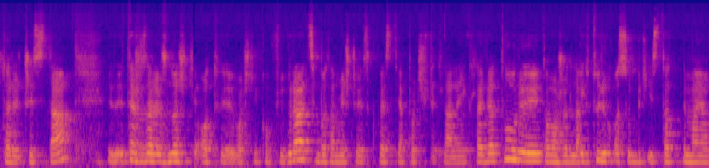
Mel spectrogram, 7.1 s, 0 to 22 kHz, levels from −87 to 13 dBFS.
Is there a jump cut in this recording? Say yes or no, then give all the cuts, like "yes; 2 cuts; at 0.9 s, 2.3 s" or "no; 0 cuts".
yes; 1 cut; at 1.9 s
